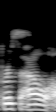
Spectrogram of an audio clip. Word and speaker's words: Brizel: So Just Marla Brizel all over the internet.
